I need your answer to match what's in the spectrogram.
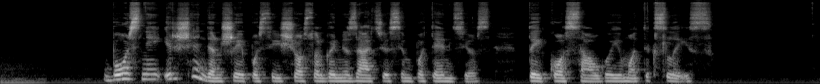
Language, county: Lithuanian, Šiauliai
